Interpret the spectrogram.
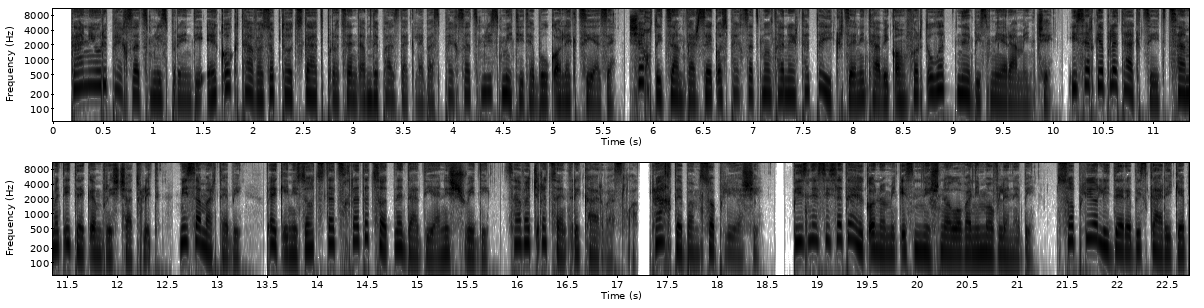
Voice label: Georgian female

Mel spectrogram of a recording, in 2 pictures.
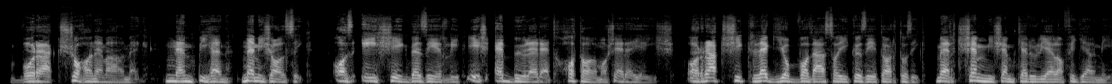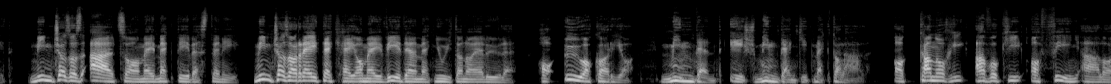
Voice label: Hungarian male

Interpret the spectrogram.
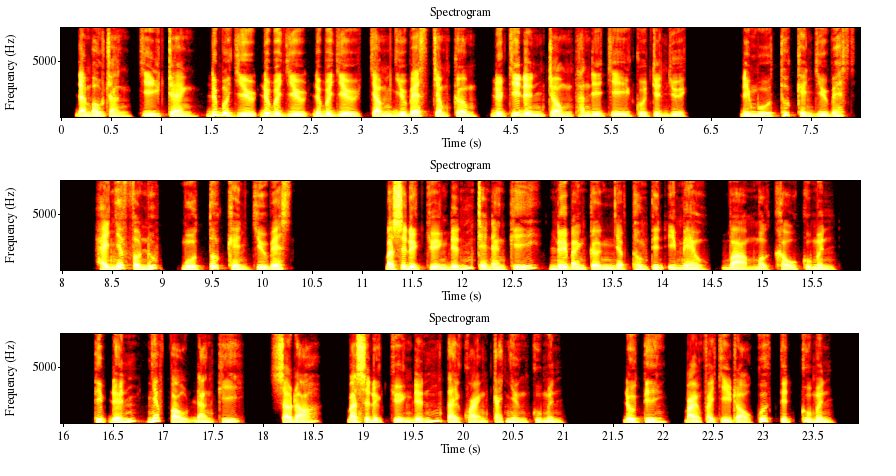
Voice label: Vietnamese

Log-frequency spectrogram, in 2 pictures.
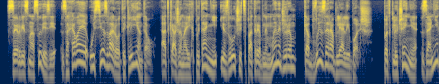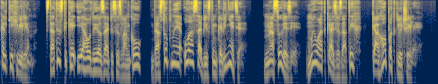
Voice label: Belarusian male

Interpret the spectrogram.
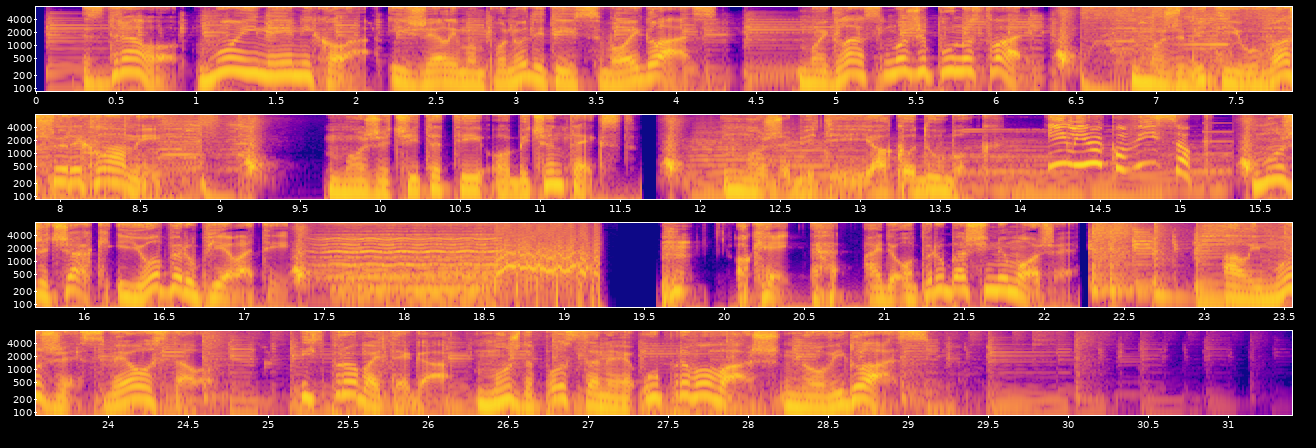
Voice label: Croatian

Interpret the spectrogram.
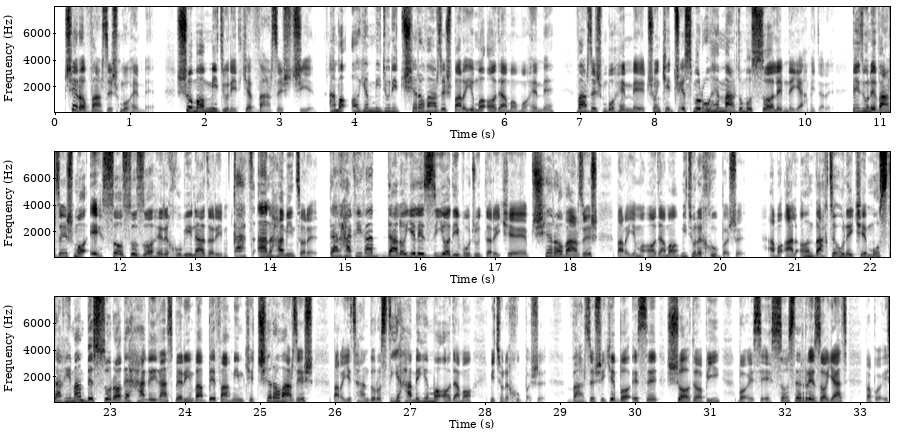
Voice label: Persian Farsi male

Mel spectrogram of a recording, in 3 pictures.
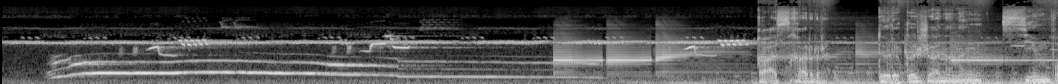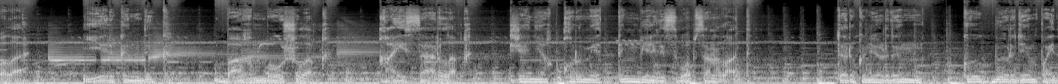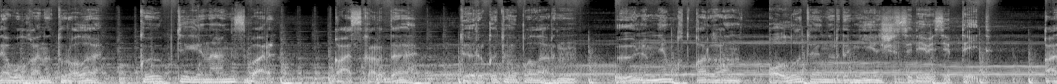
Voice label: Kazakh male

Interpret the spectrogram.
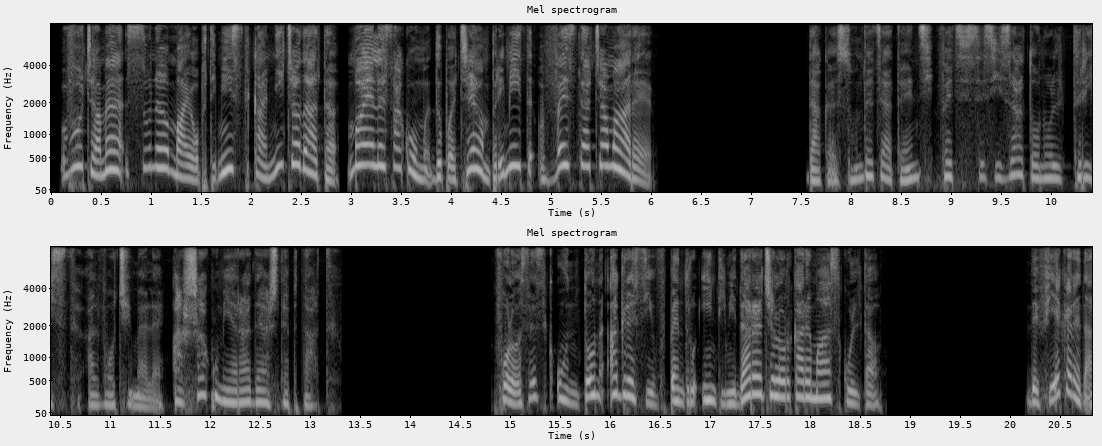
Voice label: Romanian female

